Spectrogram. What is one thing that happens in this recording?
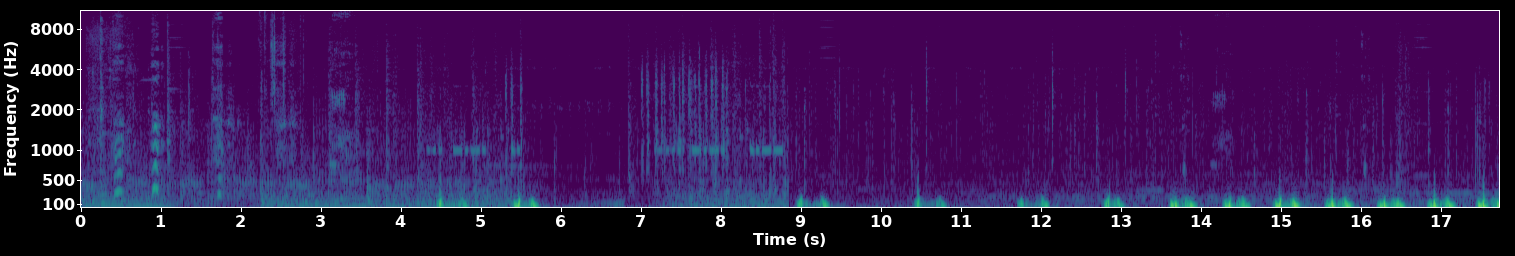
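A fire crackles.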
